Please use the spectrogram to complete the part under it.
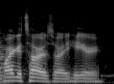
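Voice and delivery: ordinary talk

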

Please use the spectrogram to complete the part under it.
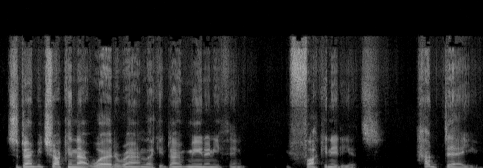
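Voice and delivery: usual speaking voice

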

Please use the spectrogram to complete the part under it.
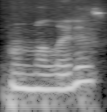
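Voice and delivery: Mellitus with a short middle vowel, muh-LIT-us; trying another pronunciation. Shown as a demonstration. Reader unsure of the term tries Mellitus as muh-LIT-us, questioning. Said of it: "I don't know how to say it".

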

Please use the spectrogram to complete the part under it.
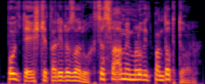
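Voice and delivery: high, loud summons to the doctor; nurse calling. Acted. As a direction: call him back like a busy nurse. Nurse calls him to doctor.

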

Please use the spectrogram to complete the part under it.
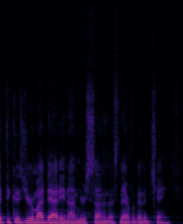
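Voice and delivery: a hint of a small boy; small child answering. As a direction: son answering daddy quietly. Son answering father.

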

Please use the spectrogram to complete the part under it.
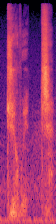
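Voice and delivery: unvoiced, hissed command. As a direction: hiss the order in his mind. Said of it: "the voice hissed".

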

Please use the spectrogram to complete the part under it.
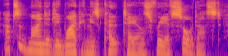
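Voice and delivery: usual speaking voice

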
